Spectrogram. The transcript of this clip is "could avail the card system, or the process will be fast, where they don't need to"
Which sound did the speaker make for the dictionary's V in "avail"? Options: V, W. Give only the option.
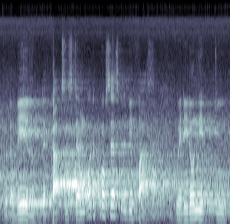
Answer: W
